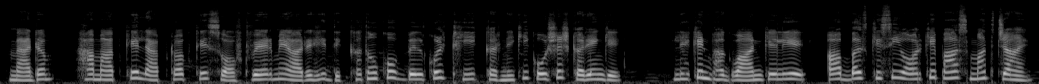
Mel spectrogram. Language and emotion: Hindi, fearful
